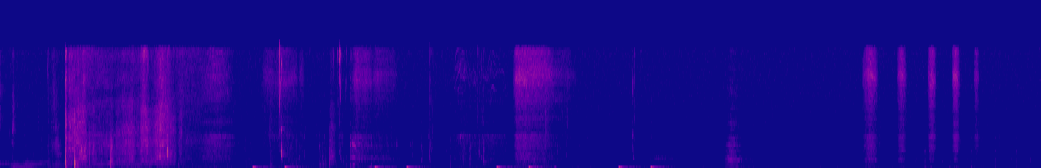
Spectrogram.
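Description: A person slurping noodles: a long noisy slurp about a second in and shorter ones later. Through the middle come four pairs of deep thumps spaced like a slow heartbeat, followed by a few faint clicks.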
